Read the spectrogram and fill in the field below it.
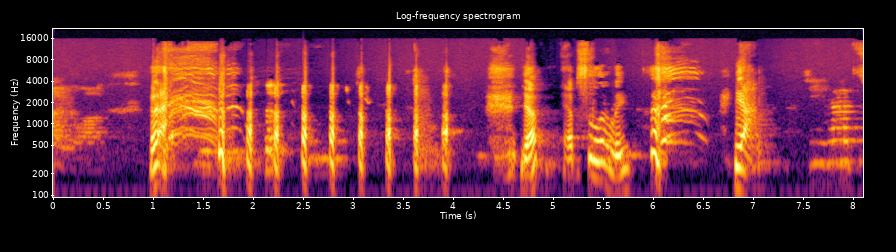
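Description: An older man laughs loudly in bursts.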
